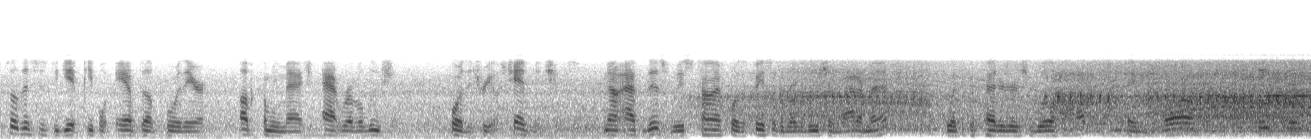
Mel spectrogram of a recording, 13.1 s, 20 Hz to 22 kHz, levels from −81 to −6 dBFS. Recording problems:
phone-call audio
traffic noise; very loud; throughout; 4 dB above the speech

